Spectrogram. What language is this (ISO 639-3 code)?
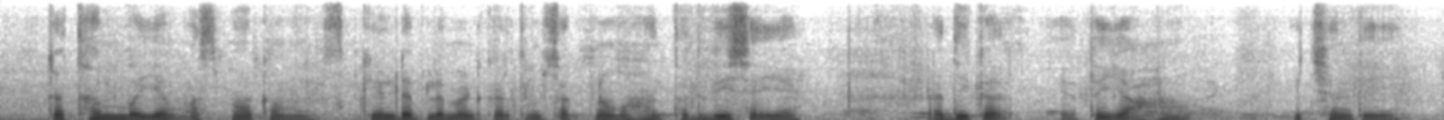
san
